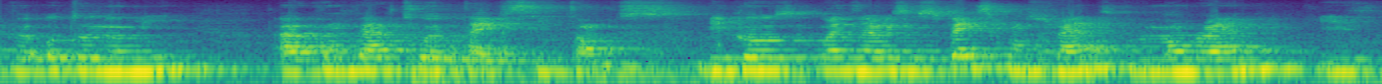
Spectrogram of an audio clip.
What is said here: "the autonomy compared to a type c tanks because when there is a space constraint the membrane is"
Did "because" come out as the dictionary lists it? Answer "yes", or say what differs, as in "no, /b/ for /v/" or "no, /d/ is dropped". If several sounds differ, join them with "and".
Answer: yes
